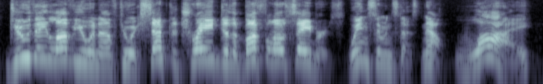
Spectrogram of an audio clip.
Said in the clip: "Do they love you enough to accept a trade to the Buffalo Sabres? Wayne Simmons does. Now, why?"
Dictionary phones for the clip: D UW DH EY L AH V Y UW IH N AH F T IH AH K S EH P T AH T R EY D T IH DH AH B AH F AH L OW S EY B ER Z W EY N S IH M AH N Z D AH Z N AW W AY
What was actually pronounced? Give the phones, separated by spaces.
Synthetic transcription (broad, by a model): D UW DH EY L AH V Y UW IH N AH F T IH AH K S EH P T AH T R EY D T IH DH AH B AH F AH L OW S EY B ER Z W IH N S IH M AH N Z D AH S N AW W AY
